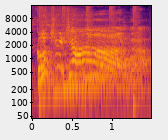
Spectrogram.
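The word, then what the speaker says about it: 고추장: Gochujang.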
